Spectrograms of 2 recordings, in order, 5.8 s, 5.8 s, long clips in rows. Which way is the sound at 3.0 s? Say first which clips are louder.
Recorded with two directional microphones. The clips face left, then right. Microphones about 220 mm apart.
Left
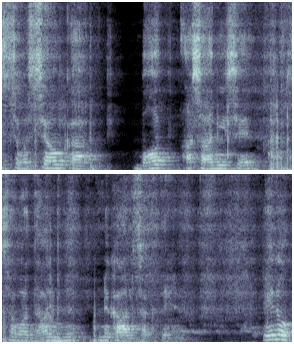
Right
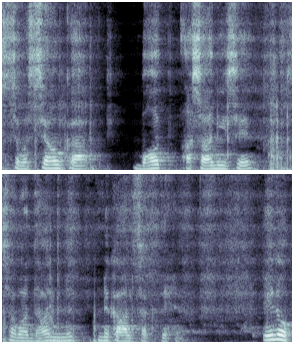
Right 10 dB; 50° right (ahead or behind).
